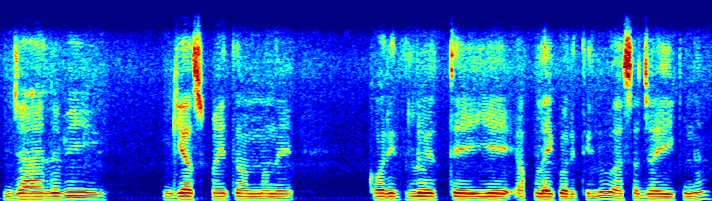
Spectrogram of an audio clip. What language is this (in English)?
Odia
